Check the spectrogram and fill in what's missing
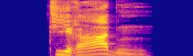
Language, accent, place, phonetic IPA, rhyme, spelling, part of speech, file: German, Germany, Berlin, [tiˈʁaːdn̩], -aːdn̩, Tiraden, noun, De-Tiraden.ogg
- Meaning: plural of Tirade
